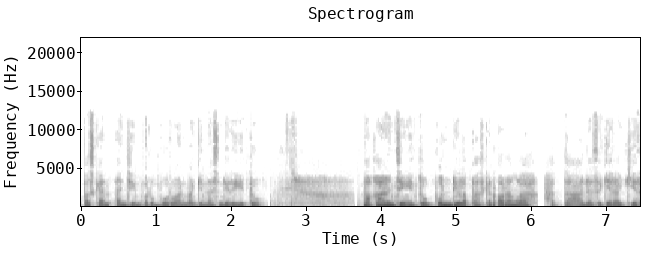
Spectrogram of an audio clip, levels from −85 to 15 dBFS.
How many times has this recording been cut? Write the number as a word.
one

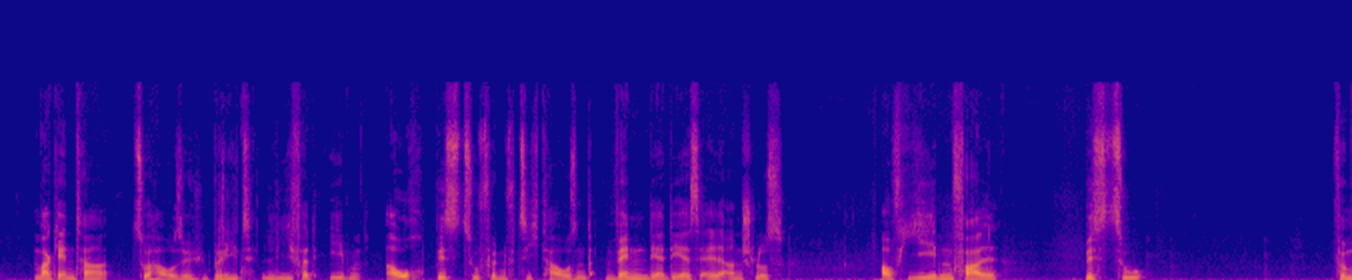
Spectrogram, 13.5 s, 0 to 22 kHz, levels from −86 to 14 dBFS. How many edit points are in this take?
one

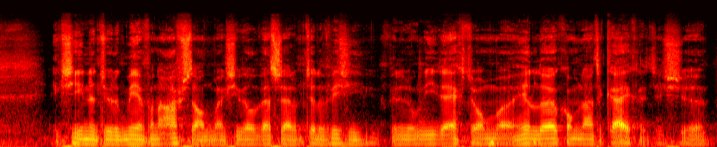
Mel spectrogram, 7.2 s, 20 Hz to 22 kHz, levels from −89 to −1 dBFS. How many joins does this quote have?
zero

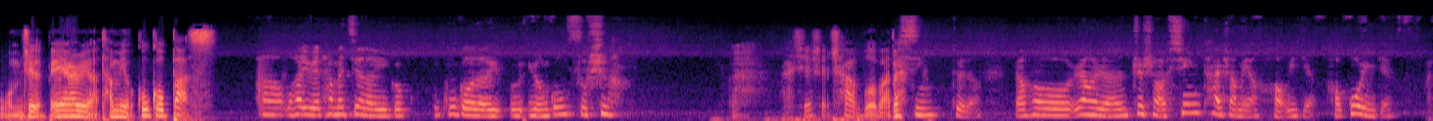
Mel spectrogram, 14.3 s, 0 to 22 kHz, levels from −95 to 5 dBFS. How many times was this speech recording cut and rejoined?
one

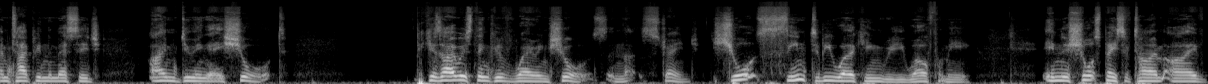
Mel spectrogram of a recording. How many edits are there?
zero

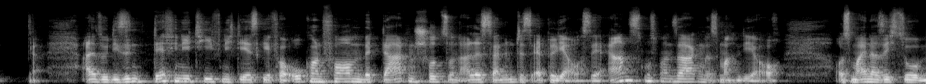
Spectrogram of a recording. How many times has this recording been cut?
zero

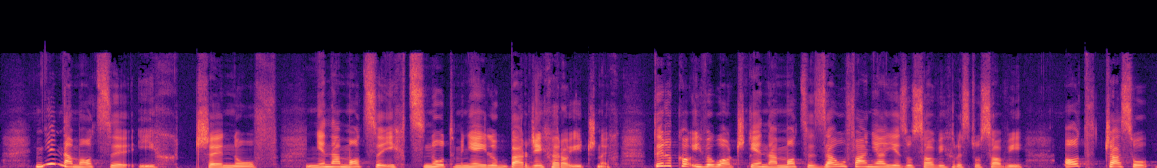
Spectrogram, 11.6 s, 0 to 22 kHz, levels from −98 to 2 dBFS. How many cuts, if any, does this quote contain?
one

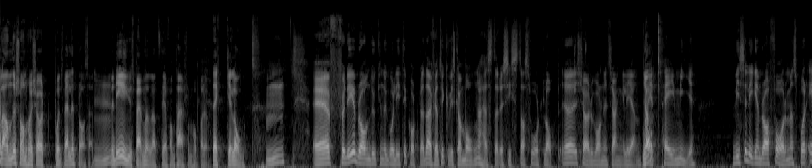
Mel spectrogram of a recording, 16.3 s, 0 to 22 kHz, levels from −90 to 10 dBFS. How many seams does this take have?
one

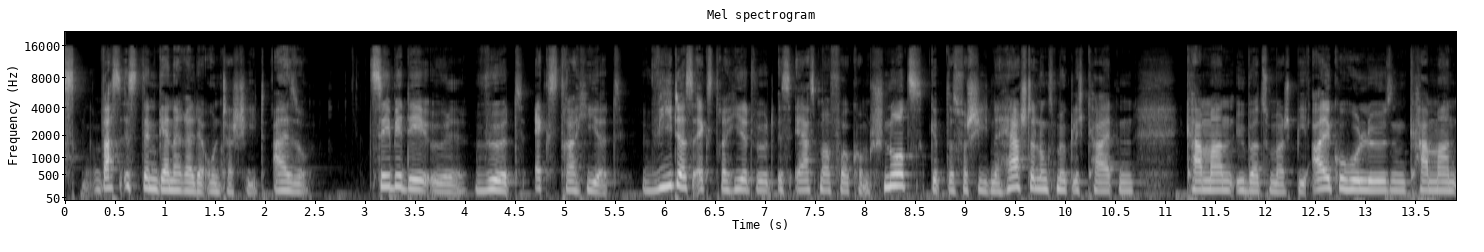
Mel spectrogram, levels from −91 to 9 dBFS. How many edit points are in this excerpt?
zero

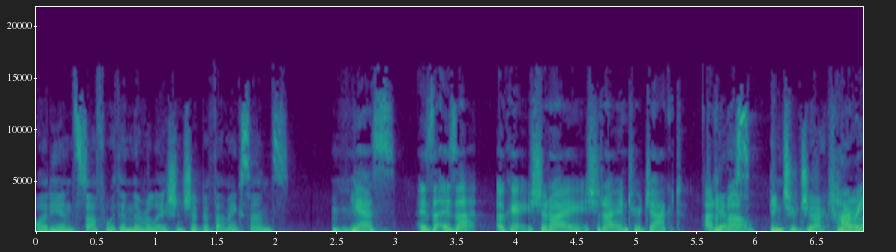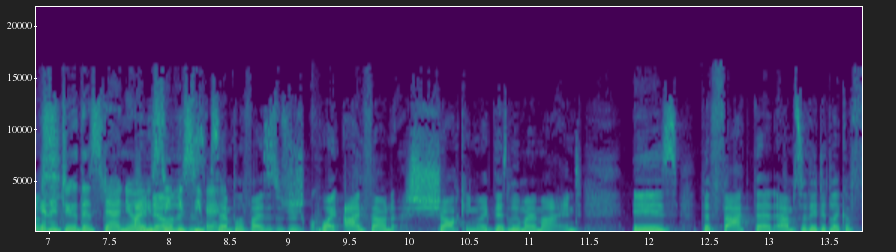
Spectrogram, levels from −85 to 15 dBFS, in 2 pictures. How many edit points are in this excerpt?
three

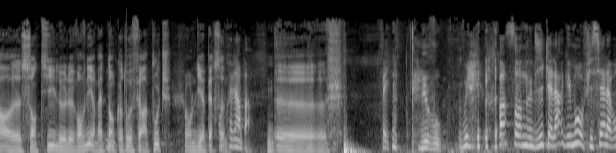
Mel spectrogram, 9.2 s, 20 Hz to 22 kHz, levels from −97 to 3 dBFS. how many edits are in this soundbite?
one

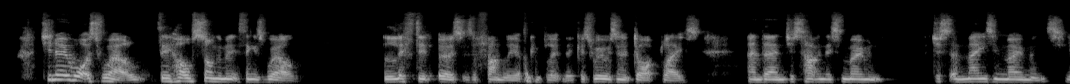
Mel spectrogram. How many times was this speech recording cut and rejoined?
zero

